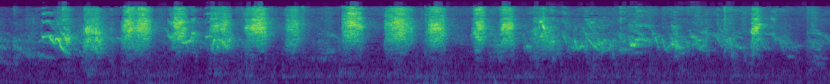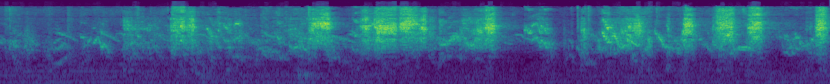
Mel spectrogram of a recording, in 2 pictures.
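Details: Chirping from a budgerigar breeding pair and family: steady streams of high, grating warbles and chirps, pulsing rapidly, with a faint low thump near the start.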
